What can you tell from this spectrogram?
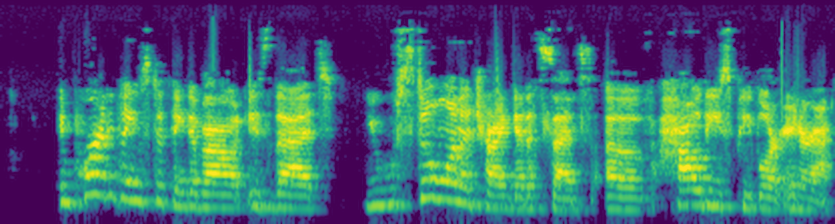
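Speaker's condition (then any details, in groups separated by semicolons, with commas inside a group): No condition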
